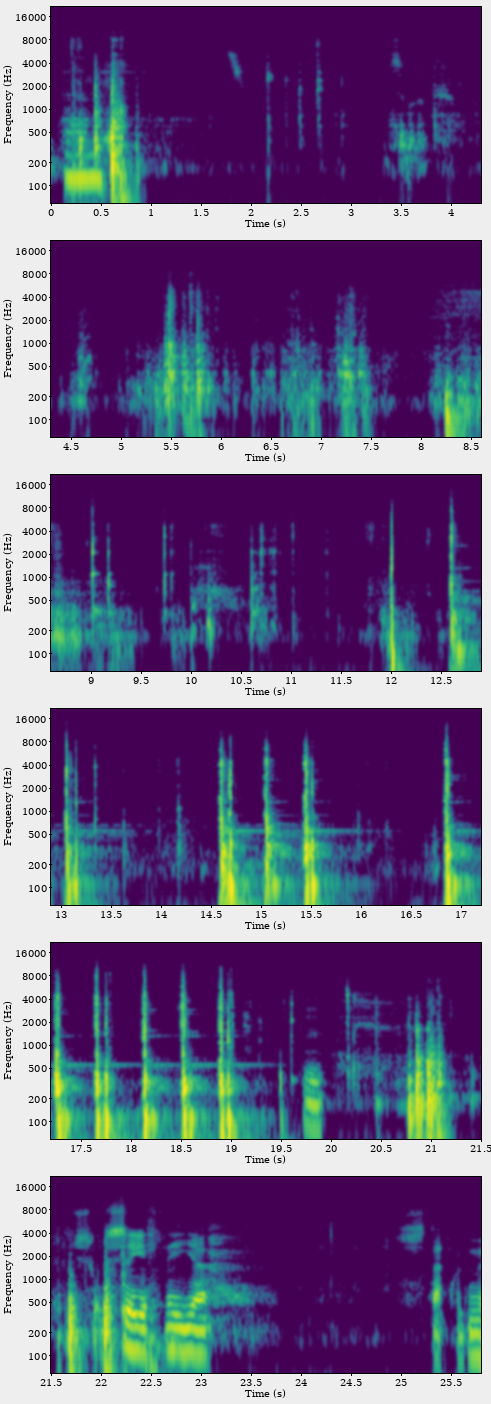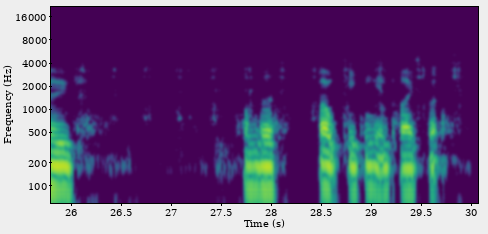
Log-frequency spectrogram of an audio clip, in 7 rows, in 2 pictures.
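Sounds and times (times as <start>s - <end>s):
hammer tapping metal: 12.6s - 13.6s, 14.6s - 16.0s, 16.8s - 19.6s.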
